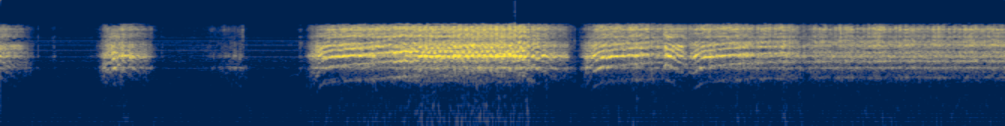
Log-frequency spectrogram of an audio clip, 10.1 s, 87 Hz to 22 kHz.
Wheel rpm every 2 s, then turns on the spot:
30, 60, 160, 140, 200.
0-2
